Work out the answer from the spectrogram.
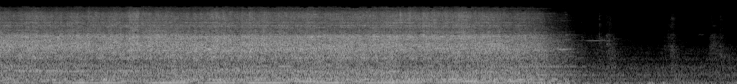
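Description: Wheels and brakes of a slow intermodal tank-container freight train grinding loudly as it brakes to a halt to keep block distance behind the train ahead; the noise falls away abruptly about five and a half seconds in as the wagons stop.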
